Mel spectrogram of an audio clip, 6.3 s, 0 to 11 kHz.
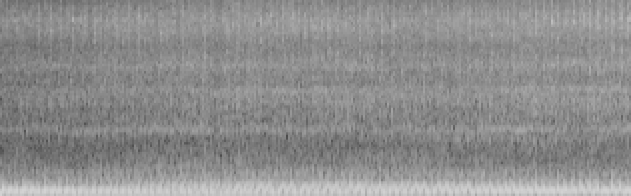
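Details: BMW K100 cafe racer build, first start after troubleshooting a no-start with temporary fuel setup; deep, steady four-cylinder idle with even throb, no knocks or rattles; sounds mean; normal idle.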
